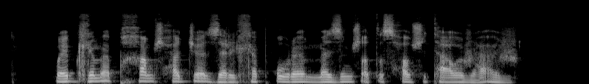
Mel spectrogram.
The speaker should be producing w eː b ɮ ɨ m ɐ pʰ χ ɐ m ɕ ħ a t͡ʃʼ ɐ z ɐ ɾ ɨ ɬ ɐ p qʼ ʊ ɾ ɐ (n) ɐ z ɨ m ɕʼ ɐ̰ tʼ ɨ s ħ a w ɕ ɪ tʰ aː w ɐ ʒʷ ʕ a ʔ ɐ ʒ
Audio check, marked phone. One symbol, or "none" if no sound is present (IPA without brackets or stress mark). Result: m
